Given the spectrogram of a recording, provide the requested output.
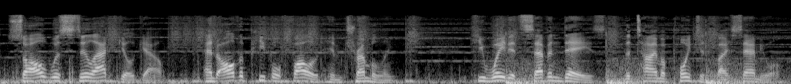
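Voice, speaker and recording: A man narrating dramatized scripture in a measured, solemn way. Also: mid-range voice.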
